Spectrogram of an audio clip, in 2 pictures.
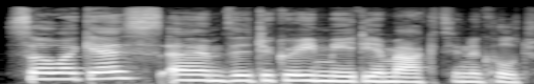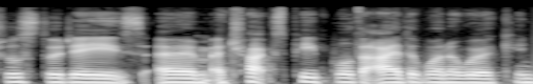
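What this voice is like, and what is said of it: Manchester English accent. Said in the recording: “Manchester... You've still got the accent... it's still there, still going strong”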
